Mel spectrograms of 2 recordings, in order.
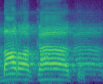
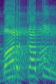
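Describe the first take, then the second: First: A short a is heard after the r. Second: The r runs straight into the k. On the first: The speaker calls it right. "বার অর উপরে জবর" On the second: The speaker calls it wrong. "বারকাতু না"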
